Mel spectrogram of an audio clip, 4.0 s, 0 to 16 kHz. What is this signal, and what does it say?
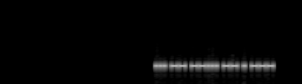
Morse code, heard as a keyed tone, about 46 wpm, 700 Hz. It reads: SM7MEO
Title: DXCC-100 Call Signs - 6 Characters - Repeated 3x - 45wpm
